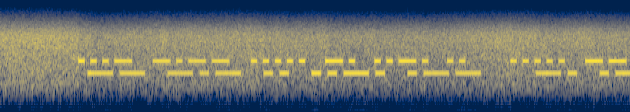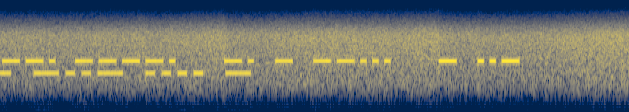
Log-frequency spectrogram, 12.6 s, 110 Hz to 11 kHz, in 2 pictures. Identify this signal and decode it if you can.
Morse code, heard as two keyed tones, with radio static. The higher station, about 20 wpm, 900 Hz: VY5NFI 599 NT7 TU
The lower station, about 15 wpm, 550 Hz: MKIFW NAXHT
